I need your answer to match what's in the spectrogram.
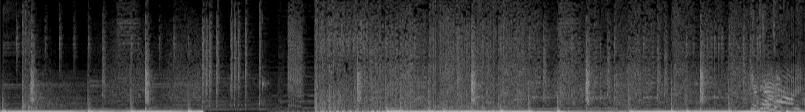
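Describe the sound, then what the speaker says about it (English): Rapid bursts of automatic gunfire crackle repeatedly, loud and close, with a brief lull midway before the shooting resumes under game sounds. "Gunfire? This pattern. Suppressive marching fire."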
